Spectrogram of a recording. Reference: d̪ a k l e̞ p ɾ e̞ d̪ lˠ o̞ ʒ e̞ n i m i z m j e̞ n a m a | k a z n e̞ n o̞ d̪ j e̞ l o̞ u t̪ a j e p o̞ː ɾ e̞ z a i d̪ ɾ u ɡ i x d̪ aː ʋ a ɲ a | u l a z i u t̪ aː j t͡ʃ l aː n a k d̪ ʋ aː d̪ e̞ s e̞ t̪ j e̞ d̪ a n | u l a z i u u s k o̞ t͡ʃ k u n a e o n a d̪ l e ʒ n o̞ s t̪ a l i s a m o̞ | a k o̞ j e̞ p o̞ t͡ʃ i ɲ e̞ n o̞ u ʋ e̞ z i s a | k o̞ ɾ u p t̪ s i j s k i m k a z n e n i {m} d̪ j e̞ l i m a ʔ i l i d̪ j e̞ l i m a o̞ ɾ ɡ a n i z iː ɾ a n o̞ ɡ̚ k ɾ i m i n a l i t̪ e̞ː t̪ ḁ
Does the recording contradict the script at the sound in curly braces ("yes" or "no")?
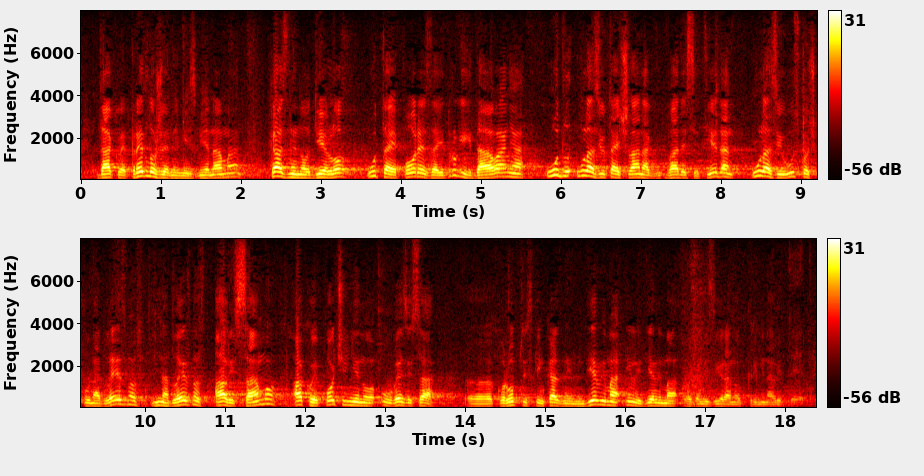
no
